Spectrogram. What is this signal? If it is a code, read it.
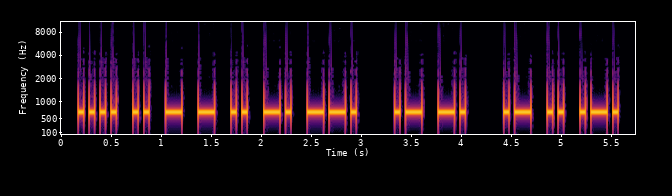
Morse code, heard as a keyed tone, about 22 wpm, 700 Hz. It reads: HITTING AN AIR
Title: A Sound Of Thunder 22wpm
